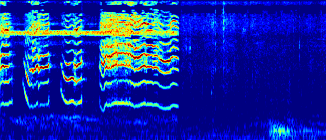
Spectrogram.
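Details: A baby female smooth-coated otter with a swollen vulva (vaginitis) gives shrill, whining squeaks that dip and rise in quick succession, then falls silent.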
